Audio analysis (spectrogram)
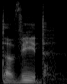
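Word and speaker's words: Δαυίδ: papyri, it's likely that the alpha upsilon diphthong was pronounced with a final V sound when it precedes a voiced syllable as it does here. So most likely this word would be pronounced David.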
